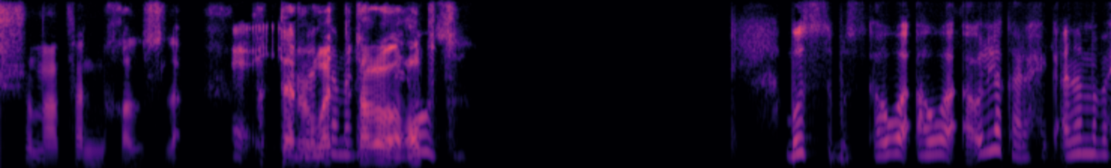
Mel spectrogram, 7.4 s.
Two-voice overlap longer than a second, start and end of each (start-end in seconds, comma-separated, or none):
1.7-3.0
